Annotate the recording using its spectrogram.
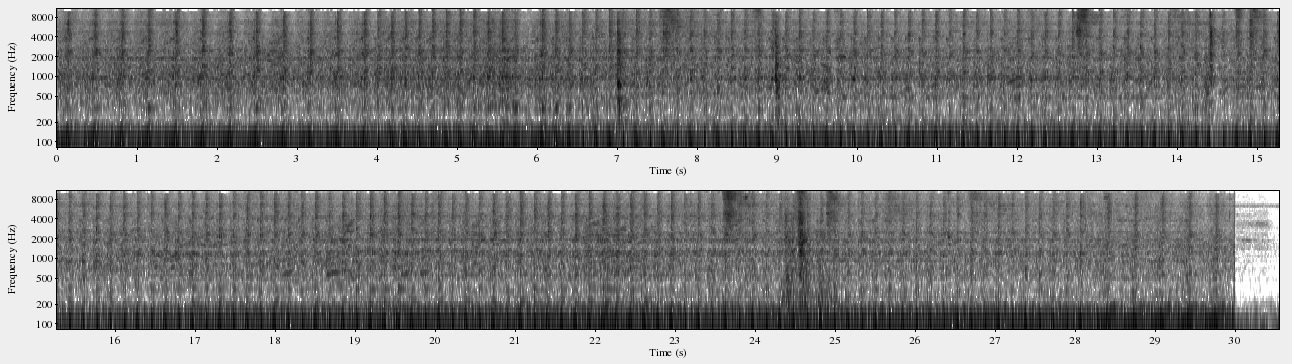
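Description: Big-rig pulling truck's diesel engine idling with a loud, deep, rapidly pulsing exhaust note as the truck creeps down off a trailer.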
